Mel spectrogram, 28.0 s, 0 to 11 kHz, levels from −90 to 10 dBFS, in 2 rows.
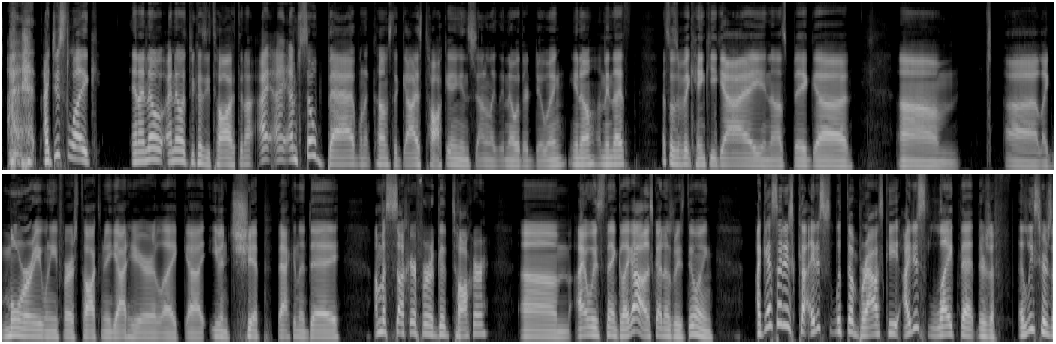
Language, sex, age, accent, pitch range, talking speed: English, male, 20-39, American, 110-155 Hz, 225 wpm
